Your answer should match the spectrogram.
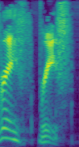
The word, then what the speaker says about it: Reiff: Yeah, and then he's rife with mispronunciations of his name. That's for sure. I might not even been doing it right. It's Reiff.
